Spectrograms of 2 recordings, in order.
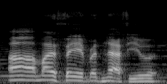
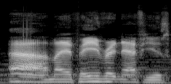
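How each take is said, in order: First: It is said in a plainer, less characterful voice. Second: It is said in a put-on character voice. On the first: The speaker calls it wrong. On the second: The speaker calls it right.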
